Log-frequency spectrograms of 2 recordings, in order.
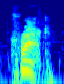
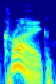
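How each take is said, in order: First: It is said in an Irish accent, vowel like cat. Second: It is said in an American accent, vowel like eye. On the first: "the Irish they say more like uh, crack" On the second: "us Americans say crike"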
